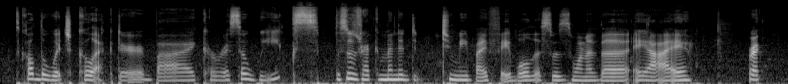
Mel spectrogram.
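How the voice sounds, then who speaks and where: Speech at a medium tempo with normal pitch movement comes through noticeable background noise. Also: woman, medium pitch for a woman. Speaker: book streamer. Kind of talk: casual livestream chat. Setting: livestream. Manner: chatty, hesitant with many fillers; loud.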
